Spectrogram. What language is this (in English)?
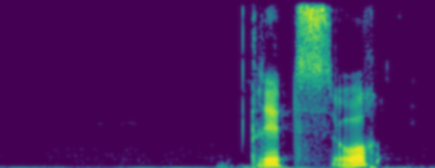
Norwegian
